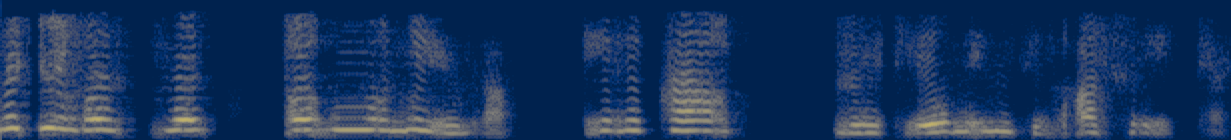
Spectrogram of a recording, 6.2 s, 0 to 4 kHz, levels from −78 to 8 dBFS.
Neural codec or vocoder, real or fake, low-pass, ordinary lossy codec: codec, 16 kHz, 0.5 kbps, FreqCodec, smaller model; fake; 3.6 kHz; AAC, 24 kbps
